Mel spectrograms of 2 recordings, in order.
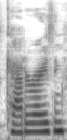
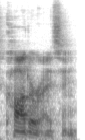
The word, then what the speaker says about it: cauterizing: for it cauterizing claims categorizing you're so close it's cauterizing thank you cauterizing flames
